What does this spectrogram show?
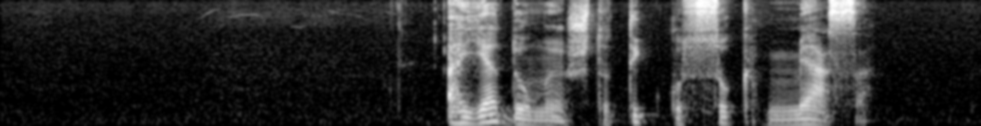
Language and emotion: Russian, angry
